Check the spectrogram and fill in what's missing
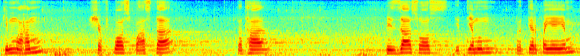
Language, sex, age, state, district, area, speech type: Sanskrit, male, 45-60, Karnataka, Udupi, urban, read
